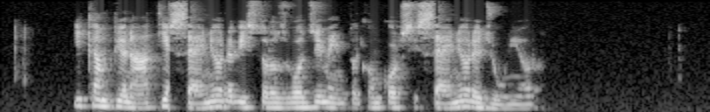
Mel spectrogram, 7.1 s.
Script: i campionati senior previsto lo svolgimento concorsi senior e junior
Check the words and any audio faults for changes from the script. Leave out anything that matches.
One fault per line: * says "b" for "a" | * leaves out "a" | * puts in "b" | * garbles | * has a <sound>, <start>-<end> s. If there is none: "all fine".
all fine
